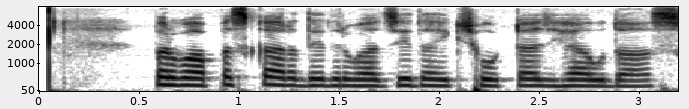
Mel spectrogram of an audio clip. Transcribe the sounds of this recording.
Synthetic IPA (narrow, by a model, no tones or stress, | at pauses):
pəɾʋaːpəskəɾd̪eːd̪əɾʋaːzeːd̪aːɪkt͡ʃʰoːʈaːd͡ʒɪɦaːʊd̪aːs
